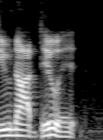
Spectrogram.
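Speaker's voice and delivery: ordinary talk, nothing marked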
